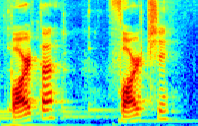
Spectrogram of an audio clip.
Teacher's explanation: a pronúncia do L teria virado um R meio embolado, que a linguística chama de retroflexo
